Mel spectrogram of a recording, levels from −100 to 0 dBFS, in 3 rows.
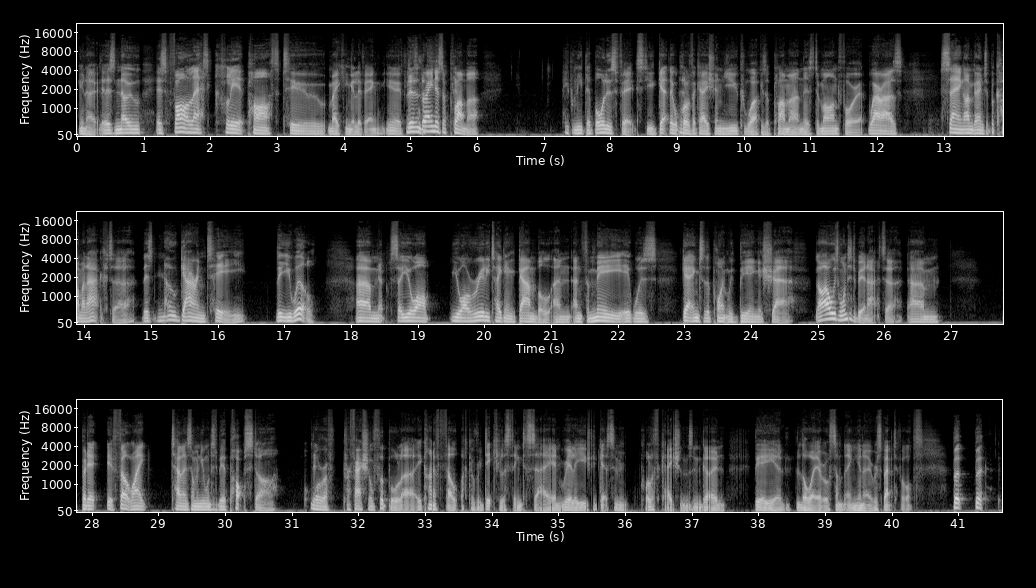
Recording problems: choppy; very; from 33 to 37 s; 11% of the speech affected

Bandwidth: 15.5 kHz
